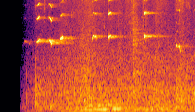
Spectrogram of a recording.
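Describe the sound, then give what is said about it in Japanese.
Several short, high squeaky chirps from wooden bird calls, twisted in quick bursts that mimic birdsong, tried one after another at a workshop space in the Naguri area, each call sounding different, over a faint background hiss with no talking. “鳥じゃないんですよ いやこの今あのワークショップスペースにはバードコールたくさん置いてありますけれど今いろいろ試しましたけど一個一個音違うんですねそうですねやっぱりあの木も生き物ですので、あのまあ、その時のね切ったタイミングとかもありますあと目のね向きとかもあります、やっぱりあとは鳴らし方もあります”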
